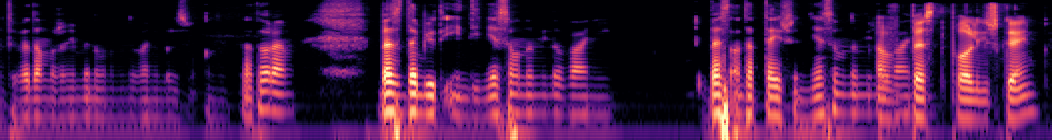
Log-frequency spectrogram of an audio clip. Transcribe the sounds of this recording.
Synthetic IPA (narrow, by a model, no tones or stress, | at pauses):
t̪ɔvjad̪ɔmɔʐɛɲɛbɛnd̪ɔ̃wnɔmʲinɔvaɲibɔɲɛsɔ̃w̃kɔnɛt̪a̰t̪ɔɾɛmbɛzd̪ɛbʲjut̪ind̪ʲjiɲɛsɔ̃w̃nɔmʲinɔvaɲi | bɛsa̰d̪ap̚t̪ɛjʂɨnɲɛsɔ̃w̃nɔmʲinavbɛst̪pʰɔlʲiʐɡɛjm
